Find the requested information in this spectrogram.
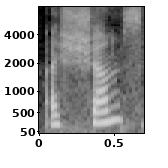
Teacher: لام لکھنے میں ہوتا ہے لیکن پڑھنے میں نہیں آتا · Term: ادغام شمسی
